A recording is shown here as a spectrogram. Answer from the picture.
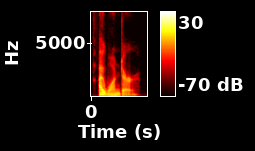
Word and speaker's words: iWondAIr: It's just I wonder. Simple as that. The name is pronounced exactly like the phrase, but we let that ending kind of drift off air like a half-finish thought.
